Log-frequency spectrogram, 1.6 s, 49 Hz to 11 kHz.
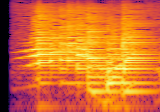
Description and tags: Dumbek
sample processed thru
flange. Recorded at 22khz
